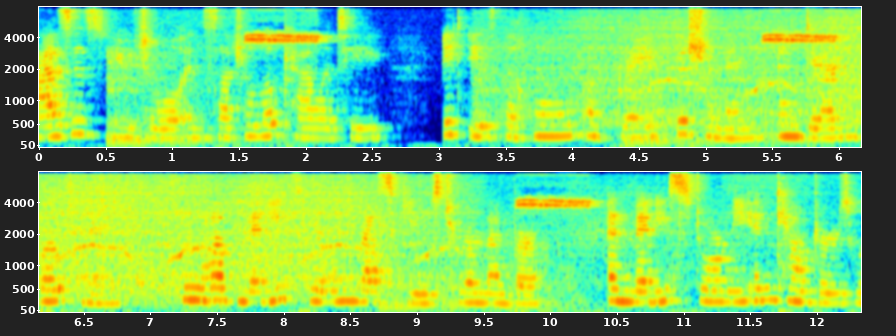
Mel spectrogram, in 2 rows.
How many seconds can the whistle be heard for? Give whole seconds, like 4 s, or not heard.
5 s.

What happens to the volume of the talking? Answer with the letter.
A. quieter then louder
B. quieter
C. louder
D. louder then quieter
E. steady
C.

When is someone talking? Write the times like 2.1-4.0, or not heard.
0.0-12.2.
